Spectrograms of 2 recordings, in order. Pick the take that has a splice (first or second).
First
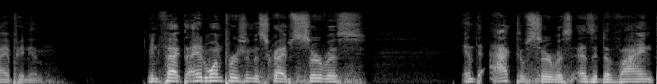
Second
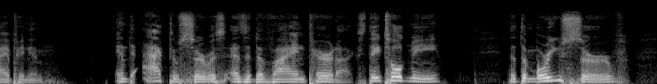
second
